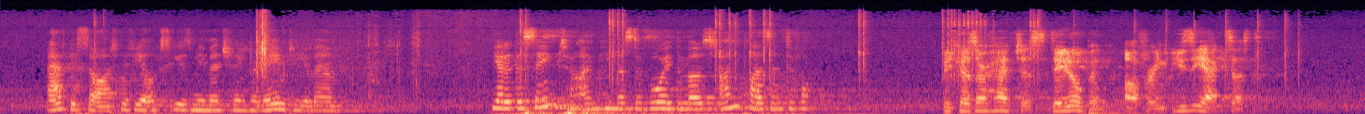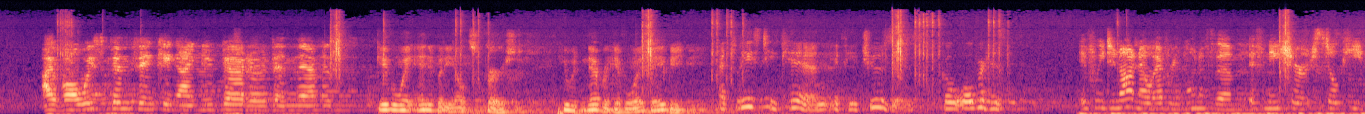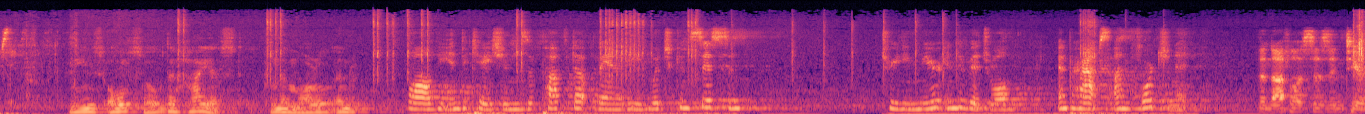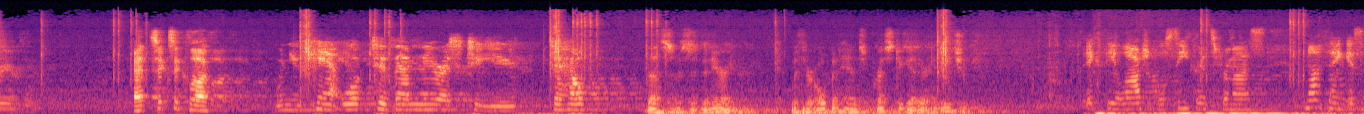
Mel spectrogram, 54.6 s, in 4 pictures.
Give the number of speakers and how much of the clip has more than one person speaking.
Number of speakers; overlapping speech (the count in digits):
8, no overlap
